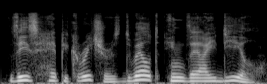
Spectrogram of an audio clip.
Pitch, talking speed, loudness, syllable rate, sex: 155 Hz, 155 wpm, -18 LUFS, 5.0 syllables/s, male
